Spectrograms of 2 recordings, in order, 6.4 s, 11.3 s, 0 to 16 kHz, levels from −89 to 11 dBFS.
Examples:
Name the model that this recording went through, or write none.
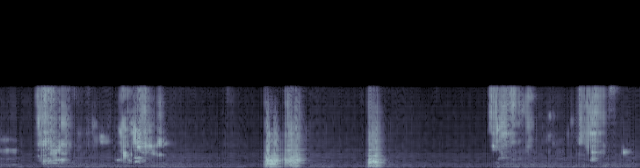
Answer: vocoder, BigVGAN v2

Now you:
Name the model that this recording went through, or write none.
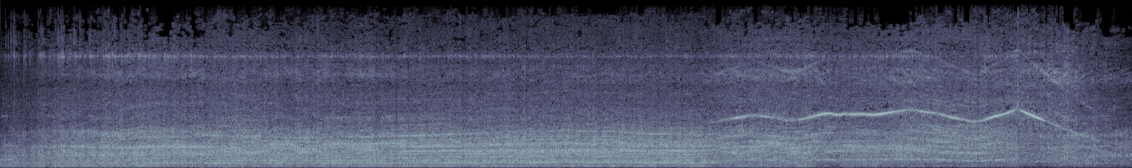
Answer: none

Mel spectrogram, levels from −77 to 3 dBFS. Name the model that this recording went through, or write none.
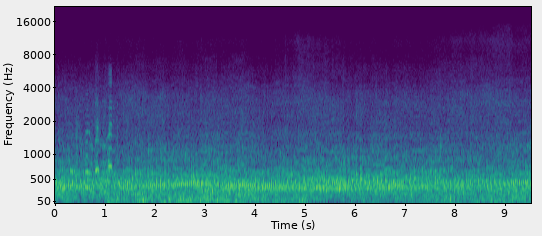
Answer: codec, SNAC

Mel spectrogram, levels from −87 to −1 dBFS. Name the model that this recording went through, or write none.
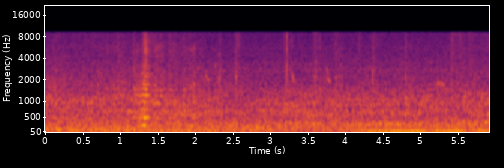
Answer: autoencoder, DAC-VAE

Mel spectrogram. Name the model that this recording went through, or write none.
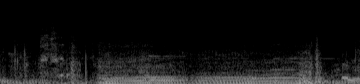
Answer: autoencoder, DAC-VAE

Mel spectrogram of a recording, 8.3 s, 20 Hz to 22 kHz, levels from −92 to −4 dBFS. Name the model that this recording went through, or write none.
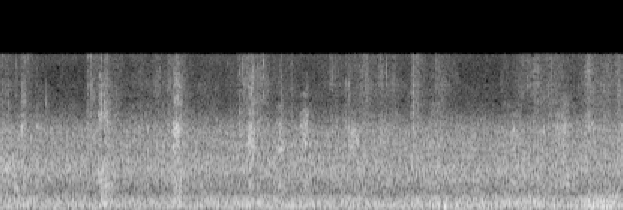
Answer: vocoder, Vocos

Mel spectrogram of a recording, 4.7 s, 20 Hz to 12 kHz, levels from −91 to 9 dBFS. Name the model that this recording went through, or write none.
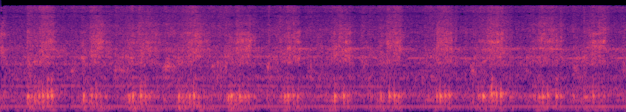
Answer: autoencoder, DAC-VAE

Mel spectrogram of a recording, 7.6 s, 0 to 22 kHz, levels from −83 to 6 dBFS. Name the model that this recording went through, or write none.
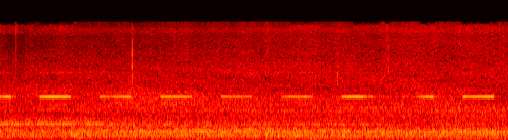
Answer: none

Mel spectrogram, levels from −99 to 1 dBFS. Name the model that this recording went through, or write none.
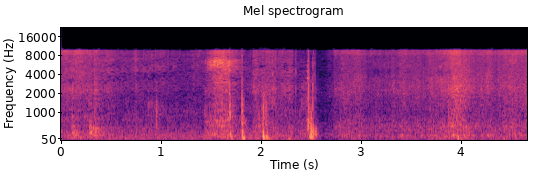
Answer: vocoder, Vocos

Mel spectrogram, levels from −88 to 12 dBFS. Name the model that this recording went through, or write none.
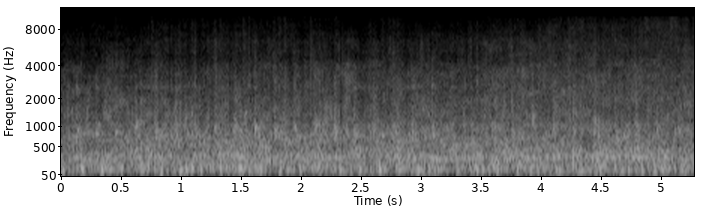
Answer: codec, HILCodec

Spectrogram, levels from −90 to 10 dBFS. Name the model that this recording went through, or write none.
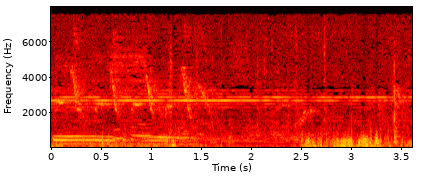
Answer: none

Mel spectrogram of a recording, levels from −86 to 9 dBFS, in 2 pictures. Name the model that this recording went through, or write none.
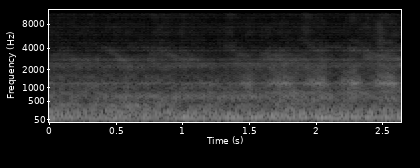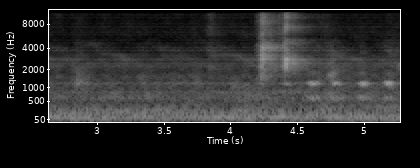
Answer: vocoder, Vocos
